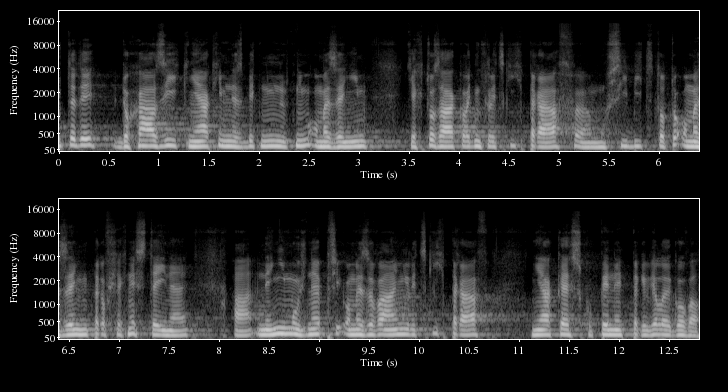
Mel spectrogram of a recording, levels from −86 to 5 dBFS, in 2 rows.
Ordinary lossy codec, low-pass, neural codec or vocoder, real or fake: Opus, 32 kbps; 14.4 kHz; none; real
